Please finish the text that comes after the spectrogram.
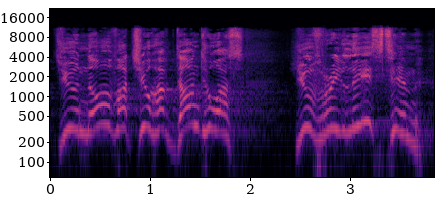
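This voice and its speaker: An actor playing an outraged vampire hunter in a live radio drama, declaiming in anguished shouts. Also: male voice, extremely high pitch, lively intonation, a little slow, heavily acted. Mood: horrified outrage. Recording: live hall with long reverb.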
